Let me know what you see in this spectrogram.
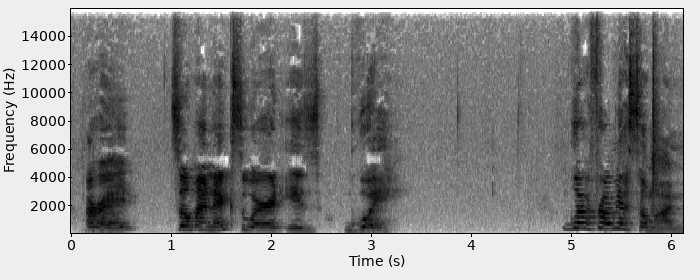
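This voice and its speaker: A woman speaks at a very slow pace, her pitch swinging very widely. Noticeable background noise runs under her voice. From Jamaica. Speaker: beauty and lifestyle vlogger. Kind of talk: casual talk to camera.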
